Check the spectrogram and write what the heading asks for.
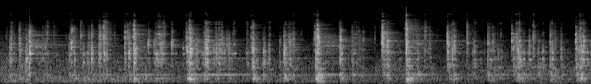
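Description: Hydraulic floor jack being pumped, lifting the frame just enough to take the load off the rear shock: rapid, irregular mechanical clicking and rattling over a steady faint tone.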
